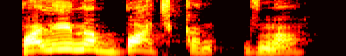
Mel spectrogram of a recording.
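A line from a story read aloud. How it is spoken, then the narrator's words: Cheerful bass voice. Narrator (Russian): Бодрым басом Полин папа сказал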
